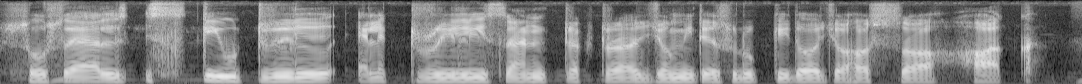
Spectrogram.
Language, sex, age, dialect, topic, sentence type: Bengali, male, 25-30, Jharkhandi, banking, statement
